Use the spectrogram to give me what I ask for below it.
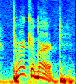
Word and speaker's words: percuburp: Perk-a-burp. It's spelled P-E-R-C-U-B-U-R-P. Perk-a-burp.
